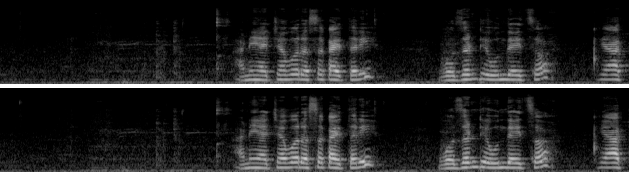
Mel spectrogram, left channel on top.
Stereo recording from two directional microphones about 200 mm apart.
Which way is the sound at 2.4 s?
30° right (ahead or behind).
